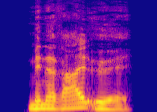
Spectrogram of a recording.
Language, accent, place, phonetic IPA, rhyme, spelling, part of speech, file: German, Germany, Berlin, [mɪneˈʁaːlˌʔøːl], -aːlʔøːl, Mineralöl, noun, De-Mineralöl.ogg
- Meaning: oil, mineral oil (petroleum product)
